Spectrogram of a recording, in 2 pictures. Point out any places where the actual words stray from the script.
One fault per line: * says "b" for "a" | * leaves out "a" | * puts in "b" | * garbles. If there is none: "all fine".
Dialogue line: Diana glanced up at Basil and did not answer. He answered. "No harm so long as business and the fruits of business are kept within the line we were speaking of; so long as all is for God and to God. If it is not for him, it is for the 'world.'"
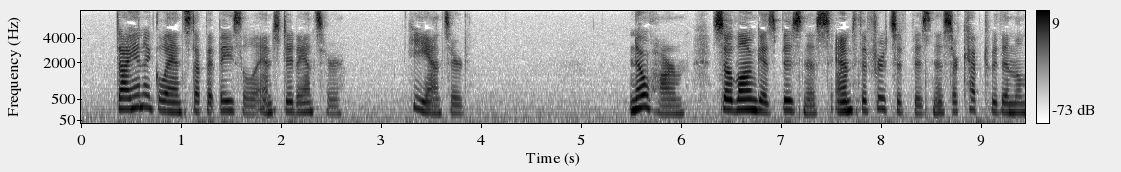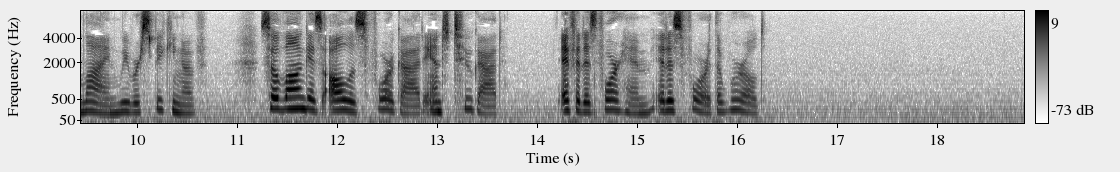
* leaves out "not"
* leaves out "not"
